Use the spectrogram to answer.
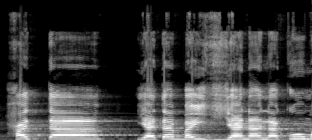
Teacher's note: کھڑی زبر کو آپ نے ایک حرکت کے برابر کھینچ کے پڑھنا ہے، یعنی کہ ایک انگلی کھولنے میں آپ کو جتنا ٹائم لگے گا اتنا ٹائم۔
